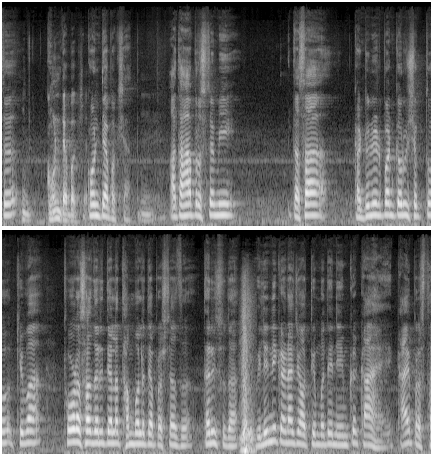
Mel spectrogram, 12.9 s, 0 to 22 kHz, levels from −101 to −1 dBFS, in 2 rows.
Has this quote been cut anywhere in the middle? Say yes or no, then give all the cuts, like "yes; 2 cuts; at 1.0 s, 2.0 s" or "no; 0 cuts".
yes; 1 cut; at 10.1 s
